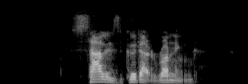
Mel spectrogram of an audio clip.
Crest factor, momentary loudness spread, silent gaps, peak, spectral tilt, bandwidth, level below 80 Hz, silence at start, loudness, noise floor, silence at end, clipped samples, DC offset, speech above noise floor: 22 dB; 21 LU; none; -4 dBFS; -4.5 dB/octave; 15 kHz; -62 dBFS; 0.75 s; -22 LUFS; -75 dBFS; 0.55 s; under 0.1%; under 0.1%; 53 dB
